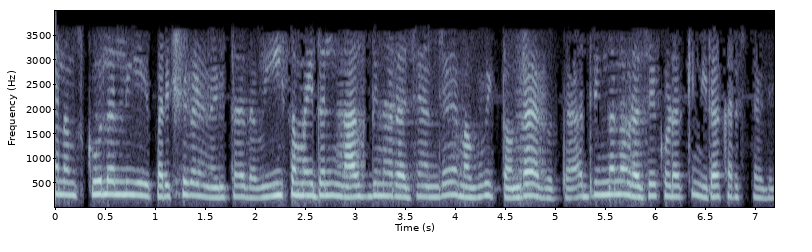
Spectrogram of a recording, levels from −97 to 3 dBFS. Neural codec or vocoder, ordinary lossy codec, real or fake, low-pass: none; AAC, 16 kbps; real; 3.6 kHz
